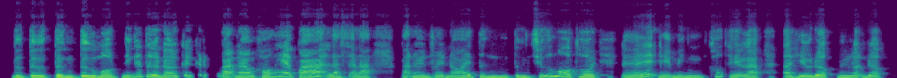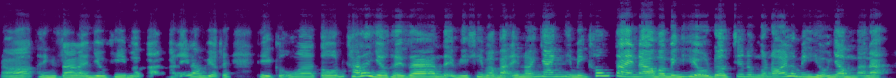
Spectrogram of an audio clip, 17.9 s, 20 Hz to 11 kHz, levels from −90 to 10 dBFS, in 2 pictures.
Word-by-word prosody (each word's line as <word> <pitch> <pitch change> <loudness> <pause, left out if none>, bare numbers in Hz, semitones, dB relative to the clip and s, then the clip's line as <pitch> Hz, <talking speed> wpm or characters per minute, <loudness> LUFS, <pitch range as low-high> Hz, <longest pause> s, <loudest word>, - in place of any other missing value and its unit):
từ 210 - +4
từ, 195 -2 +5
từng 195 -5 +6
từ 200 -1 +8
một, 185 -1 +3
những 205 +1 0
cái 290 +3 -1
từ 240 -7 +4
nào 190 -1 +1
cái 215 - -3
cái - - -9 0.2
đoạn 235 -4 +1
nào 205 -1 +1
khó 225 +3 0
nghe 270 -3 +2
quá 250 +6 +2
là 205 -3 0
sẽ 205 +4 -7
là 240 -5 -2 0.3
"Bạn 195 0 -5
ơi, 210 0 0
phải 175 -3 -2
nói 180 +5 0
từng 190 -7 +1
từng 205 -2 +2
chữ 200 - 0
một 280 -7 +3
thôi, 245 0 +3 0.3
đấy, 215 +9 0
để 180 -2 -1
mình 195 -3 -1
có 280 - -5
thể 190 -8 -1
là, 180 +1 0 0.2
à, 200 - -1
hiểu 195 -2 +2
được, 220 -1 +2
bình 195 -1 +1
luận 200 0 -2
được." 190 -4 -1
Đó, 210 +7 -3
thành 200 -5 -1
ra 210 +3 -1
là 195 -3 -1
nhiều 185 0 +1
khi 225 -2 -1
mà 175 - -3
bạn - - -7
bạn - - -12
ấy 210 - -6
làm 250 -4 -1
việc 180 -3 -2
ấy, 235 +2 -6 0.3
thì 190 -4 +3
cũng, 225 +8 -7
a, 245 0 -3
tốn 210 +6 -1
khá 285 - +2
là 395 - +2
nhiều 225 -10 +4
thời 205 -4 +1
gian, 240 +2 +3
tại 215 - -2
vì 185 +2 0
khi 245 +5 -4
mà 210 - -1
bạn 200 0 -1
ấy 225 - -1
nói 230 +2 -1
nhanh 290 0 -1
thì 255 - -4
mình 220 -1 0
không 405 0 +2
tài 290 -8 +4
nào 240 -2 +2
mà 230 0 +2
mình 225 0 +1
hiểu 250 -8 +1
được 230 +3 +1
chứ 295 - -6
đừng 260 -4 -5
có 245 - -4
nói 240 +3 0
là 345 - +2
mình 255 -5 -1
hiểu 190 -5 +2
nhầm 230 0 0
bạn 200 -1 -4
ạ, 215 0 0
215 Hz, 300 wpm, -19 LUFS, 195-240 Hz, 0.3 s, từ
